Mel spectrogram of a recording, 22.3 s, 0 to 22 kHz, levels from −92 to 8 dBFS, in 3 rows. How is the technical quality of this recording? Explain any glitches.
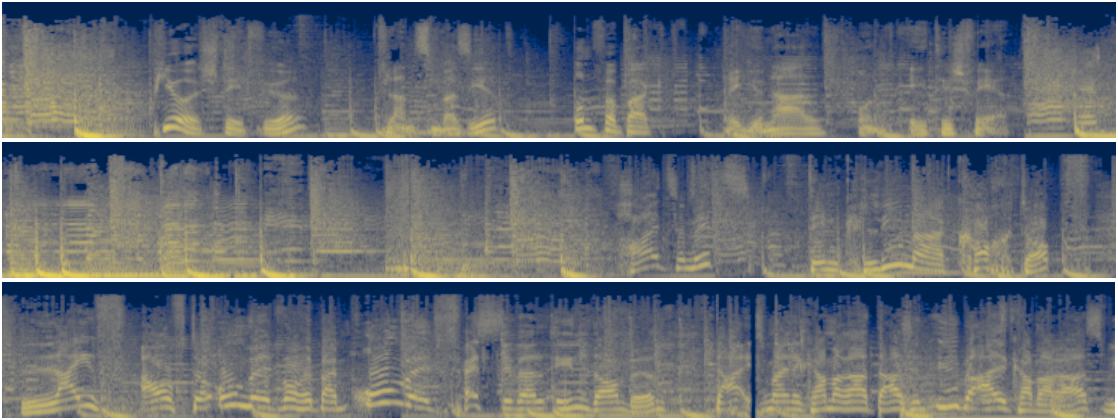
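Two brief glitches occur close together near the end of the recording.

From 18.60 to 18.62 s there is a repeated buffer. New audio did not reach the output device in time, so it played its last block of samples a second time. The extra play lasts about 20 ms, which fits a 20 ms buffer. Essentially nothing is skipped afterwards, so the timing simply stretches slightly. The effect is a short stutter with a hard join where the copy begins.

From 19.79 to 19.89 s, roughly a tenth of a second, there is damaged data in a compressed stream. Bytes in the encoded file were corrupted at that point, so the decoder could not read those frames correctly. It lost sync and searched for the next valid frame header before resuming normal decoding. This produces a short chirp or blip lasting the length of the damaged region, in place of the intended sound.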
